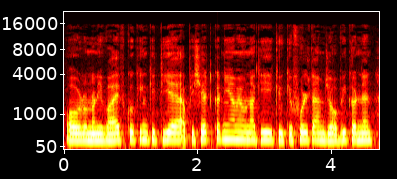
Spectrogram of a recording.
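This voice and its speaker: A woman's voice: on the low side, completely flat delivery, fast talker, mellow. A Pakistani woman chatting casually and expressively as she vlogs about her day in a homely way. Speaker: vlogger. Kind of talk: casual vlog chat. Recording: noisy phone vlog with vehicle sounds.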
